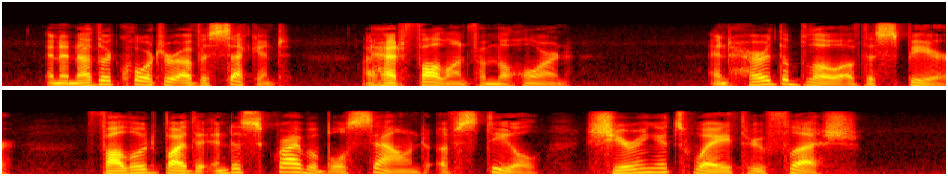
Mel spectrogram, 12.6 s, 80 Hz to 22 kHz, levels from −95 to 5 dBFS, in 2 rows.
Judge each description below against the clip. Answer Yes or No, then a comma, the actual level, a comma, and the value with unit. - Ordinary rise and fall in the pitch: No, wide, 6.8 semitones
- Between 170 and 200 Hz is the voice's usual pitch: No, low, 120 Hz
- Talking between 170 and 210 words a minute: No, average, 150 wpm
